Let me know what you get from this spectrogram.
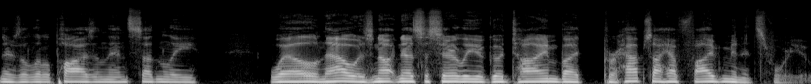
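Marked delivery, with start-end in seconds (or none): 2.7-8.1 very deep voice, slower. Retelling a visit, voicing the person who answers in a very deep voice. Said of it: "there's this very deep voice that goes".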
